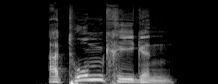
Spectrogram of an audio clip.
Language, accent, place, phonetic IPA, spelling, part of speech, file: German, Germany, Berlin, [aˈtoːmˌkʁiːɡn̩], Atomkriegen, noun, De-Atomkriegen.ogg
- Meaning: dative plural of Atomkrieg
